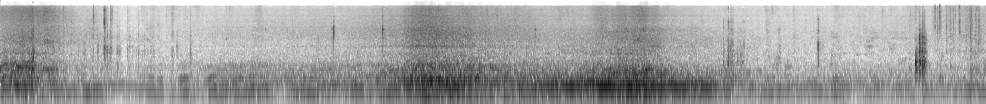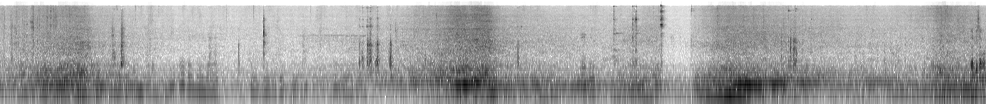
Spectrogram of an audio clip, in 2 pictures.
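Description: Honda Beat scooter engine fitted with custom CVT pulleys, revved in several swelling bursts separated by idle lulls, fairly close and uneven in loudness.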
